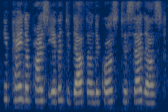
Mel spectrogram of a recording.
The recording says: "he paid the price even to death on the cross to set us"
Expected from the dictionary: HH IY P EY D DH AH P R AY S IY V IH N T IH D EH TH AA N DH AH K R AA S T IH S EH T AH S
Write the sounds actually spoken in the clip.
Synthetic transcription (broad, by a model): HH IY P EY D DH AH P R AY S IY V IH N T IH D EH TH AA N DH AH K R AA S T IH S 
